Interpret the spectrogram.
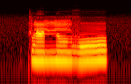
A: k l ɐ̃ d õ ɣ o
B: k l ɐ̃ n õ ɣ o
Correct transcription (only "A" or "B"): B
